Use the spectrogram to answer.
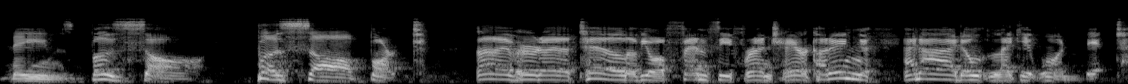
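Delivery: gravel-voiced outlaw, menacing and unhurried; gravelly cowboy villain sizing up the barber; gravelly stranger. A narrator's reading. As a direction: grind it out like gravel under a boot. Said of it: "In a voice that sounded like gravel beneath a boot".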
